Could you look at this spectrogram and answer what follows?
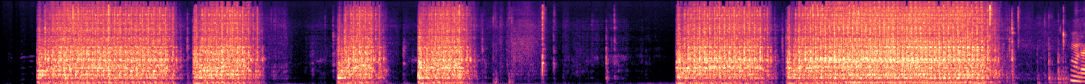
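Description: An overlocker sewing machine serges seams in several long bursts of fast, steady whirring stitching, separated by short pauses and quieter gaps, close and loud with no talk.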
